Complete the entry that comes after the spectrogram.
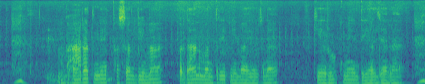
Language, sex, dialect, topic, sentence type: Bhojpuri, male, Western, banking, statement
